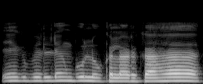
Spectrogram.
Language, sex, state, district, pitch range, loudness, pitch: Hindi, male, Jharkhand, Deoghar, 155-170 Hz, -17 LUFS, 165 Hz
